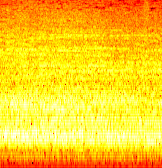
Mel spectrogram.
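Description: A large festival crowd screams and cheers on a count of three, a dense, steady wall of many voices at moderate volume that holds without a break for the whole short moment.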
